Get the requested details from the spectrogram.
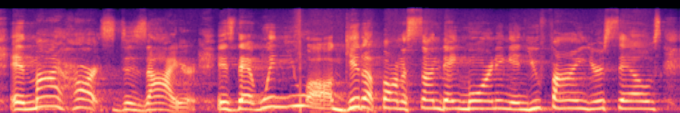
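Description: At a fairly slow pace, a woman speaks in a high voice with ordinary pitch variation. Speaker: pastor. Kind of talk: sermon. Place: church. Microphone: lapel.

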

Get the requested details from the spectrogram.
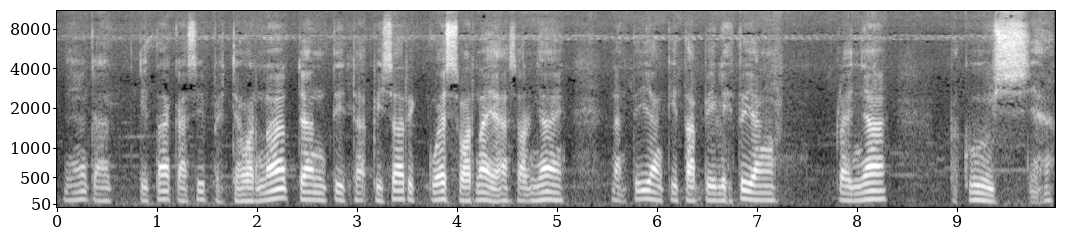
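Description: A man talks at a very slow pace in a medium pitch with a dark, mellow tone. The sound is dry with no echo. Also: fairly even intonation. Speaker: orchid nursery seller. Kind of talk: hawker-style sales pitch, repeating prices and bonuses. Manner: repetitive, circling back to the same offer; casual, chummy patter with filler words. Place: garden. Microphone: phone near.

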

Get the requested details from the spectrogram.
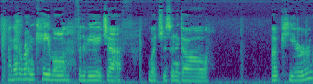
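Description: A woman speaks at a medium pitch with vocal fry. Audible room echo surrounds her voice.

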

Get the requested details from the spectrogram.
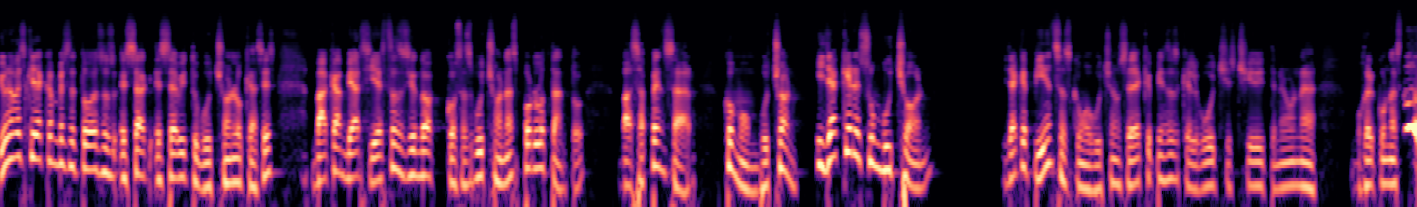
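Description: At a fairly quick pace, a man speaks in a medium pitch with very wide pitch swings, in a dry sound with no echo and a quiet background. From Mexico. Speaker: streamer reacting to videos. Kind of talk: casual live stream commentary. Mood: sarcastic, mocking. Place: home room. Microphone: studio mic.

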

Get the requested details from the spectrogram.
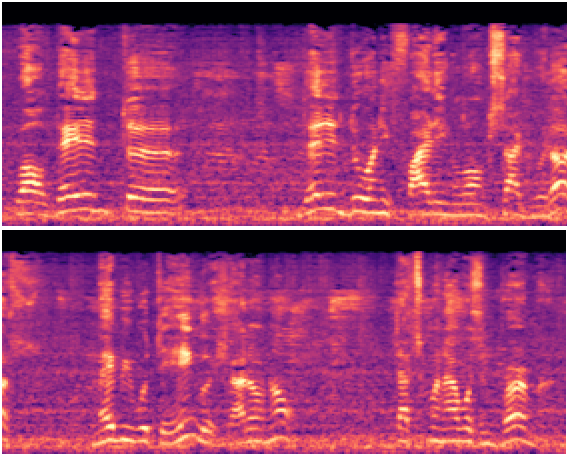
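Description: A man speaks with long, frequent pauses. Loud background noise runs behind him. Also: moderate pace. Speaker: war veteran. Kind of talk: interview answer. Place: cafe. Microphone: phone near.

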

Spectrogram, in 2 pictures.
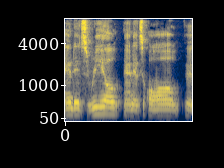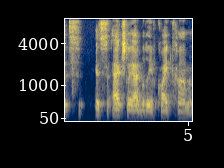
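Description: Against a quiet background, a man with a dark, mellow tone and medium pitch talks at a very slow pace. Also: ordinary pitch variation. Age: 70s. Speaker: therapist; panelist. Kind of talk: panel discussion. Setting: video call. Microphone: video call.

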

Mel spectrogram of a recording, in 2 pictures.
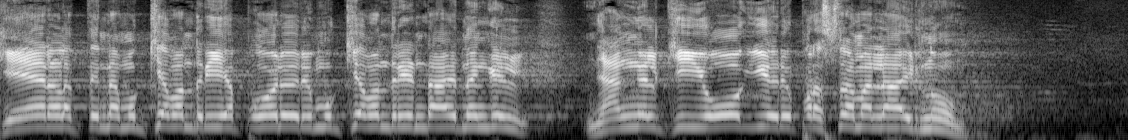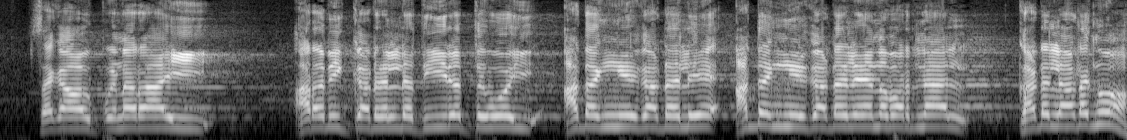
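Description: A man uses a raised, projected voice at an extremely high pitch. His loudness stays very even and his intonation is monotone and flat. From Kerala, Kozhikode district; Kerala, India. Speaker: political speaker; speaker. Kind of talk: political speech at memorial rally. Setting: outdoor public meeting under a tent. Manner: oratorical, rhetorical questions to audience. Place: stage. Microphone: podium.

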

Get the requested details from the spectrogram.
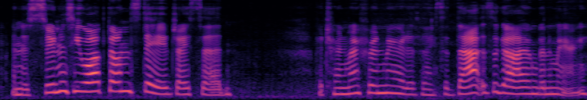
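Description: A woman's tone is bright and sharp. The sound is dry with no echo. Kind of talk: casual livestream storytelling. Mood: amused, nostalgic. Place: open country. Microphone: phone near.

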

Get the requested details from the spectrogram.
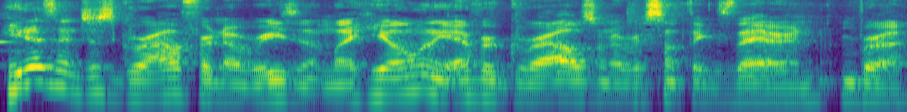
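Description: Music plays in the background behind a voice with lively intonation. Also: man. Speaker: vlogger. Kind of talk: casual vlog chat. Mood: excited, nervous, laughing. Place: home room. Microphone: phone near.

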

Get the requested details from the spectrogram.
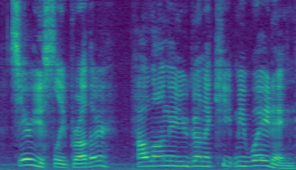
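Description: A man does a put-on character voice at a high pitch. He talks at a fairly quick pace. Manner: impatient, demanding.

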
